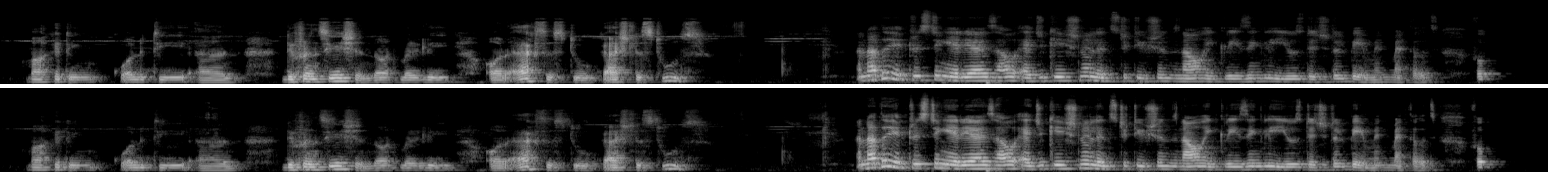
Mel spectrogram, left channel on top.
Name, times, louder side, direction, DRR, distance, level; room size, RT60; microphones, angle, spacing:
voice 1, 0.3-0.9 1.2-7.1 7.7-8.0, left 2 dB, 70° left, 1.4 m, -26 dB
voice 2, 8.6-14.8, right 3 dB, 80° right, 1.6 m, -23 dB
14.0 x 4.8 x 4.7 m
head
